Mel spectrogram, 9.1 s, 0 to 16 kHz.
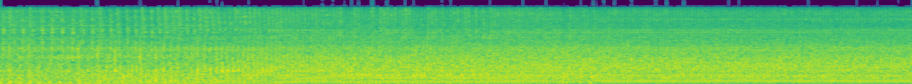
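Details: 1970s Briggs & Stratton single-cylinder generator engine, old carb not yet cleaned: loud, steady constant-speed running with continuous flat exhaust bark and no obvious misses; normal running.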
